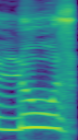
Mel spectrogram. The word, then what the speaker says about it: lose: HOSE को होस पढ़ते हैं, DOSE को डोज, और उसी तरह और उसके बिल्कुल अपोजिट LOSE को लूज पढ़ते हैं।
